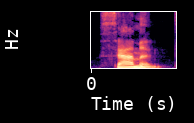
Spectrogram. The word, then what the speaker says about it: salmon: Salmon 这个这个 L 呢是不发音的哦，所以你就当做那个 L 不存在，念 salmon salmon。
